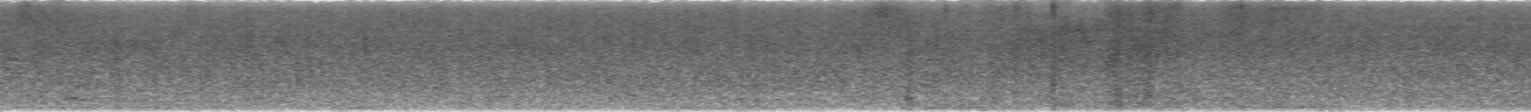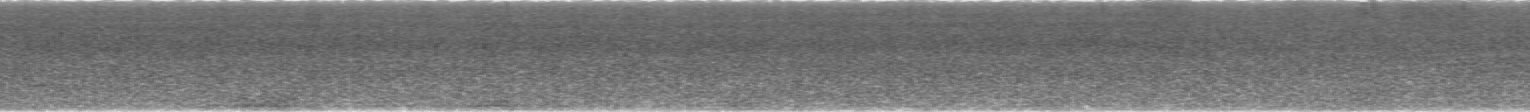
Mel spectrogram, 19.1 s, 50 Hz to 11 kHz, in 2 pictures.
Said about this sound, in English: probably plastic and canvas mixture, and it's about 12 foot by 12 foot with a door at either side and a wooden floor built in. But the rain always sounds a lot worse on the roof, but it is quite heavy outside.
